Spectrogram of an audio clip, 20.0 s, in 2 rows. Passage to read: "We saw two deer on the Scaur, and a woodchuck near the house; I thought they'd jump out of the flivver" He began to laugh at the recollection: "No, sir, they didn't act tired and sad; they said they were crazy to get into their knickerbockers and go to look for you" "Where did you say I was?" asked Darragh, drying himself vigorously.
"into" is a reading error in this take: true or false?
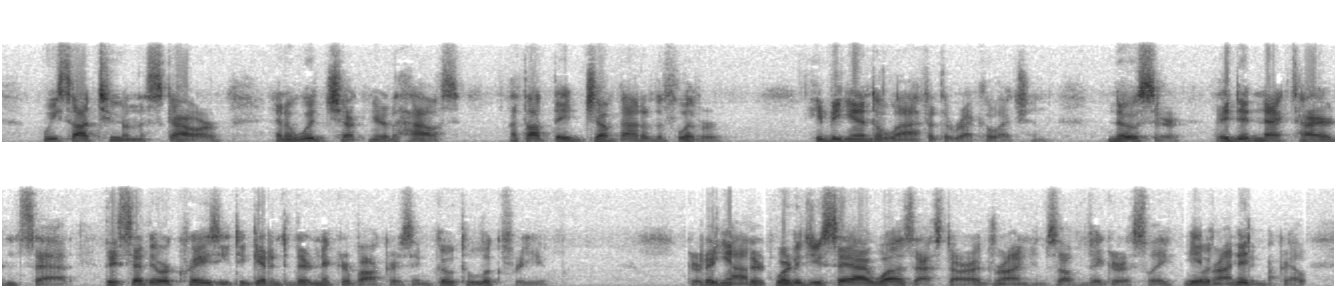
false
